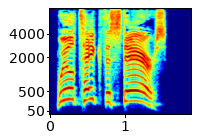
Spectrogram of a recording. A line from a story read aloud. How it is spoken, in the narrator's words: shouted out the window to Ulysses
